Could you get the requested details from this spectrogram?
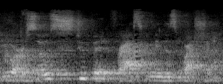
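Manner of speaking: ordinary talk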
